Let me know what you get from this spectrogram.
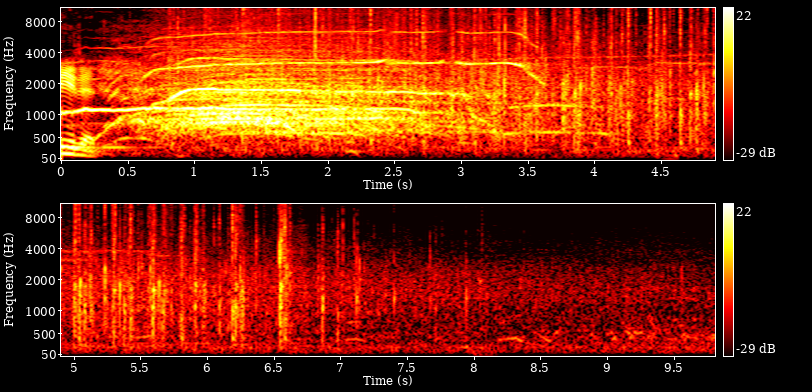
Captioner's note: cheering and applause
